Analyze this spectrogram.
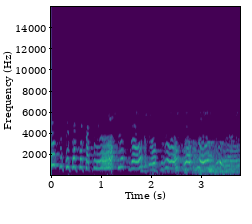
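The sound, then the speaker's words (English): A prize-winning Rhode Island Red chicken inside a box on a train clucks and squawks in a rapid, choppy stream of agitated calls that rise and fall for a few seconds without pause. “That's the actress in there. Who? My prize winning Rhode Island Red.”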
